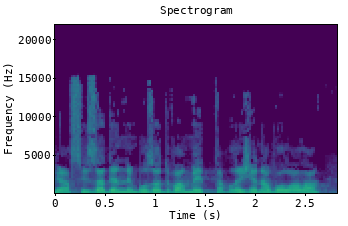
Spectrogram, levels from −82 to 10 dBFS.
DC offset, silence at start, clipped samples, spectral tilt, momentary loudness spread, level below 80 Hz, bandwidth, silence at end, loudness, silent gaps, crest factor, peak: under 0.1%; 0 s; under 0.1%; -5.5 dB/octave; 3 LU; -64 dBFS; 15.5 kHz; 0.15 s; -28 LUFS; none; 16 dB; -12 dBFS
